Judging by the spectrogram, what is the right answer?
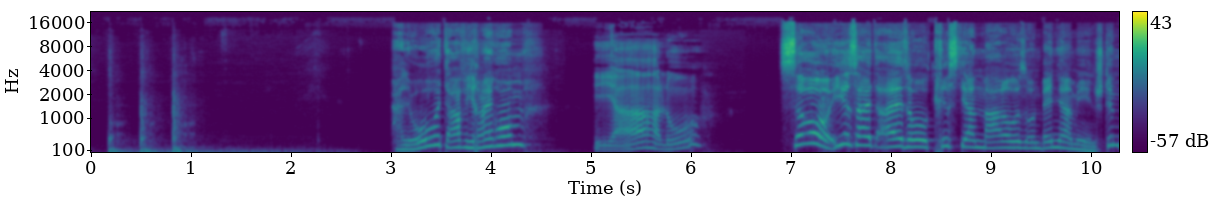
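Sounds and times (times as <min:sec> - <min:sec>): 
firm knocks on a wooden door: 0:00.1 - 0:01.2
speech: 0:03.1 - 0:06.2, 0:06.9 - 0:10.2.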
